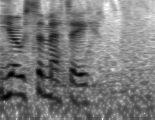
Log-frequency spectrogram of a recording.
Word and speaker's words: Yosemite: How do you pronounce the word that you now know how to pronounce, evidently? Oh, you're in chat. I see. Okay, I've been practicing. Are you ready? Yosemite.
